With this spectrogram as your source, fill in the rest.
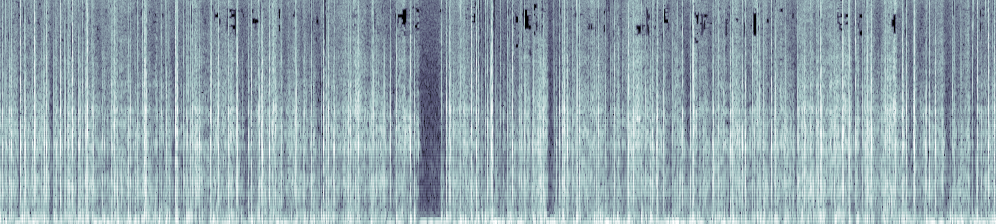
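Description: Long decorated nails tap rapidly on the lid of a small, hollow white cardboard box lying flat on a rug. The dense, continuous stream of close taps has a deep, thumpy low end and almost no brightness, pausing briefly just past the midpoint before carrying on at the same fast pace.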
